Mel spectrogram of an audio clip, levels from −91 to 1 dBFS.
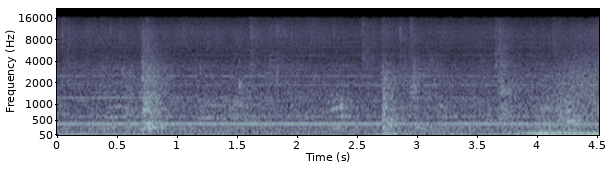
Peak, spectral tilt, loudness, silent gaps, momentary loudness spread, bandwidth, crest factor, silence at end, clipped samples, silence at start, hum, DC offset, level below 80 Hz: -14 dBFS; -4 dB/octave; -32 LUFS; none; 5 LU; 16.5 kHz; 16 dB; 0 s; under 0.1%; 0 s; none; under 0.1%; -38 dBFS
